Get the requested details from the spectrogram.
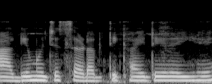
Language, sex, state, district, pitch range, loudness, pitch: Hindi, female, Goa, North and South Goa, 180-185 Hz, -13 LUFS, 185 Hz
